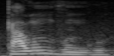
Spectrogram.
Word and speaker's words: Kalunvungo: Hoje eu tô com o Titi aqui, Thago, eu não sei pronunciar o seu nome artístico direito, corretamente. Calum Vungo.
